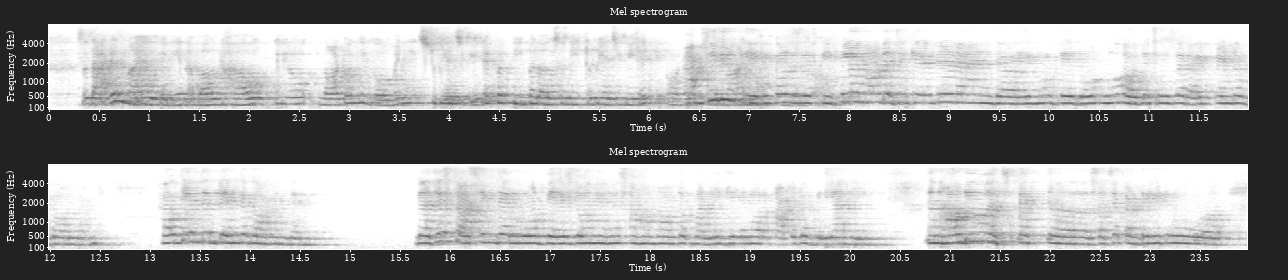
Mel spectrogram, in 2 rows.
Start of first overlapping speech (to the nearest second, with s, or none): 6 s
